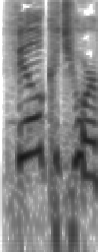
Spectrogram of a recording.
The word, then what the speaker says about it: Couture: Phil Couture, first of all, am I pronouncing your last name right? – You are pronouncing it perfectly, yes.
